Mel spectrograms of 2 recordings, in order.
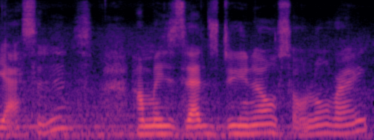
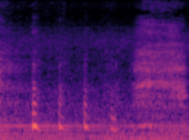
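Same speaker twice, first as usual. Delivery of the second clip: short high airy laugh; 10 semitones higher than usual. Real, not acted. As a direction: laugh lightly, high and unvoiced. Amused by weed whacking chat.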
